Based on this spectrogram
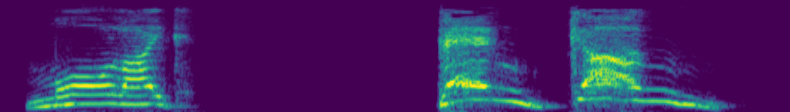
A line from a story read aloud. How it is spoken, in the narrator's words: shouted Silver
